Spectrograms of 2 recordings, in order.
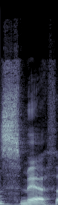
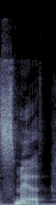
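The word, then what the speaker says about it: Smyth: ever given by judalon Smith and as uh Dominic Dunn pointed out in yesterday's article it is Smith not SMI even though it's spelled with a Y whom Diane Sawyer interviewed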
